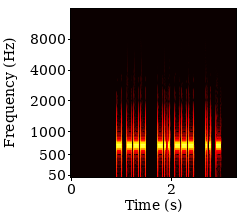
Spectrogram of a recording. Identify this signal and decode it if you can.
Morse code, heard as a keyed tone, about 34 wpm, 700 Hz. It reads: TO DO IT
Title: Sets of 3 Words 35wpm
